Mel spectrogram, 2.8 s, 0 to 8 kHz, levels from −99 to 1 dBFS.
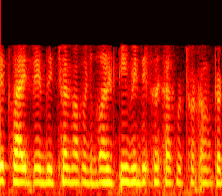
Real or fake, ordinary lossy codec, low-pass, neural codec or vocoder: fake; AAC, 16 kbps; 7.2 kHz; codec, 24 kHz, 1.5 kbps, HILCodec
